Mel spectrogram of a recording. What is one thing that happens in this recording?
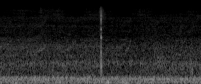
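A golf club clicks sharply against a ball.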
